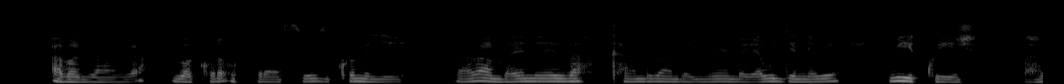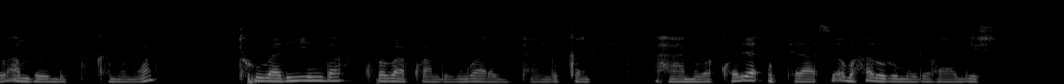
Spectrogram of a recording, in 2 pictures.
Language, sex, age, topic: Kinyarwanda, male, 18-24, health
